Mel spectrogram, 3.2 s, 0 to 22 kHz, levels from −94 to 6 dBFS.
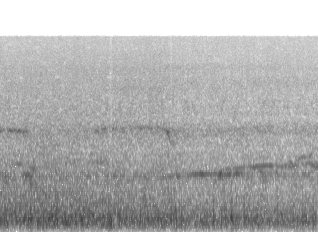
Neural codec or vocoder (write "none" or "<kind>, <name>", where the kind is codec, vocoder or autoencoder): vocoder, BigVGAN v2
